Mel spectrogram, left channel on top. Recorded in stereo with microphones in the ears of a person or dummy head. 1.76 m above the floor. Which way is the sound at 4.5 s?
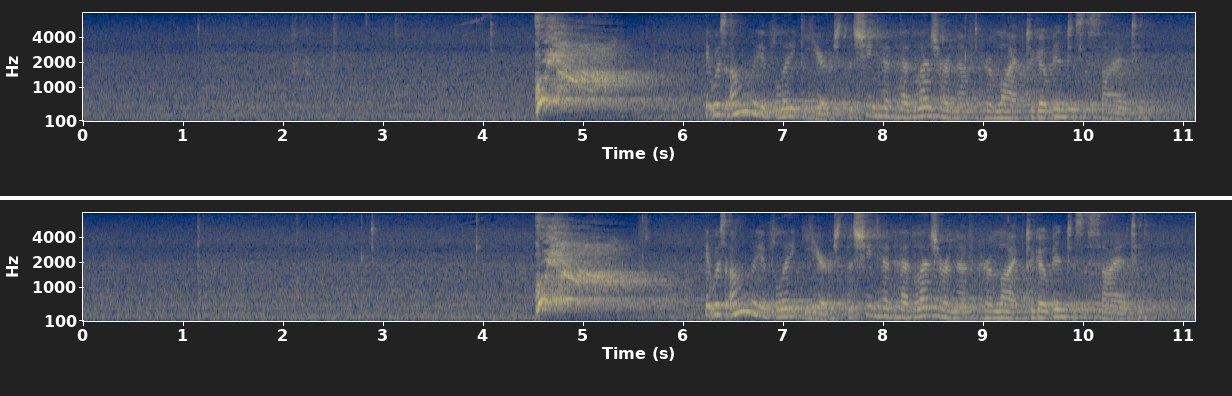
40° left (ahead or behind).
